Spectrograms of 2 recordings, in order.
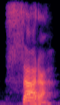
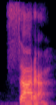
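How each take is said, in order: First: The name is said with Spanish sounds. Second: The name is said with Spanish sounds.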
